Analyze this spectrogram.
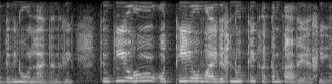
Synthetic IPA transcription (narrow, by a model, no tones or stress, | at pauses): d̪ʋiːɦoːnlaːɡd͡ʒãːnd̪aːsiːkjõːkɪoɦʊt̪ʰːĩːoːʋaːɪɾəsnũːʊt̪ʰːẽːkʰət̪əmkəɾːɪaːsiːɡaː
